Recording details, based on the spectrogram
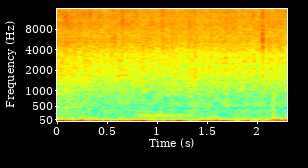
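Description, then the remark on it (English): A steady, dense crackling hiss like food sizzling on a barbecue grill, continuous and fairly even in loudness with fine popping spread throughout, no voices. “Barbecue centres. Yeah, barbecue.”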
